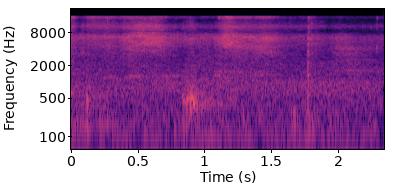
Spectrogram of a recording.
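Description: Quiet outdoor background with faint scuffs and a light click as a child's rubber boots step onto a small board on asphalt: one soft scuff about a second in and a sharp little tap near the end.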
